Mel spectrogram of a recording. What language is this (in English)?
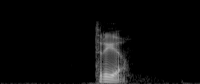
Swedish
